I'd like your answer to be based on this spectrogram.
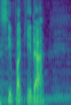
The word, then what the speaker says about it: Zipaquirá: Precisamente estábamos diciendo eso, te voy a hacer una pequeña corrección, de Zipaquirá, em, como se pronuncia, y eh, le faltó el acento aquí.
